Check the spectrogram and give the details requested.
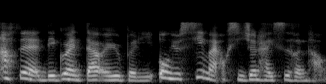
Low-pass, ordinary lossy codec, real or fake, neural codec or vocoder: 7.2 kHz; none; fake; codec, 16 kHz, about 1 kbps, DyCAST, with the encoder's durations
